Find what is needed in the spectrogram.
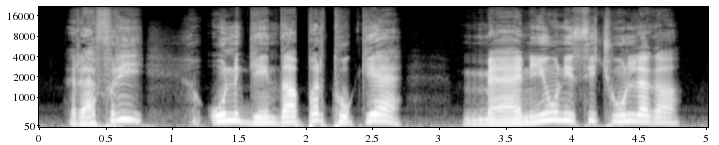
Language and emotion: Dogri, disgusted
